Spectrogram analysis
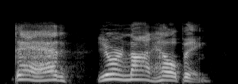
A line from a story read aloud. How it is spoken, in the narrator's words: shouted May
